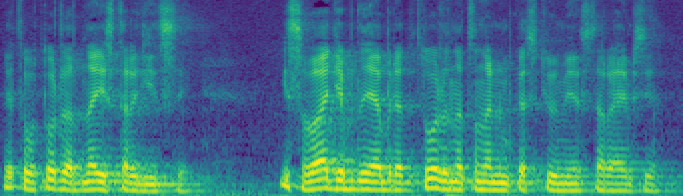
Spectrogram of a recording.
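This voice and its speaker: Speaking at a very fast pace, a man with a medium pitch, a dark, mellow tone and ordinary pitch variation gets his words out. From Central Asia, then Primorye. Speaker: veterans' council chairman, Korean diaspora elder. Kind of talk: interview. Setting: Korean cultural centre.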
